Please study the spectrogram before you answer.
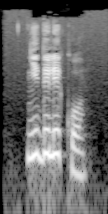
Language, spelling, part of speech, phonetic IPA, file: Russian, недалеко, adverb / adjective, [nʲɪdəlʲɪˈko], Ru-недалеко.ogg
- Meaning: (adverb) not far, not far off, nearby, close; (adjective) short neuter singular of недалёкий (nedaljókij)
